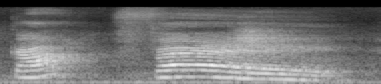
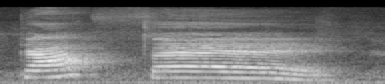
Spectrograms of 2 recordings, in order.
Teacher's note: A sílaba mais forte é o fé.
